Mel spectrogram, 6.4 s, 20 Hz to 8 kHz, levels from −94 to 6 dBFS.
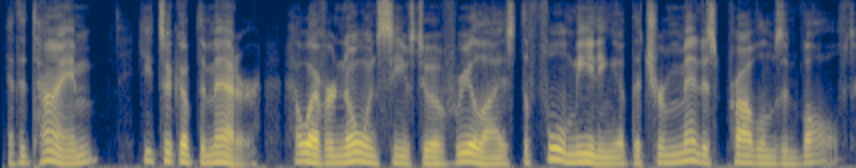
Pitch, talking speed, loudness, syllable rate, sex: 130 Hz, 215 wpm, -18 LUFS, 5.9 syllables/s, male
